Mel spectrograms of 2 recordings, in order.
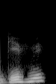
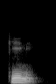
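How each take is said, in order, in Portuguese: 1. Duas palavras separadas são ditas por extenso. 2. As duas palavras se juntam em uma só palavra reduzida. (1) "que vem do give me" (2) "E o gimme"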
